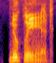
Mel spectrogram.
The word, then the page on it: nucleate: American English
